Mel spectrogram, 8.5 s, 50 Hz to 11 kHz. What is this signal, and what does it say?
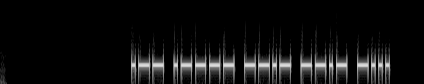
Morse code, heard as a keyed tone, about 17 wpm, 700 Hz. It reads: W1QQB
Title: USA Call Signs - 5 Characters - Repeated 2x - 17wpm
